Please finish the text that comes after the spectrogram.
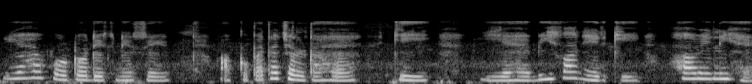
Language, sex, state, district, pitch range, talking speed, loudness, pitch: Hindi, female, Rajasthan, Bikaner, 185-260 Hz, 110 wpm, -18 LUFS, 195 Hz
